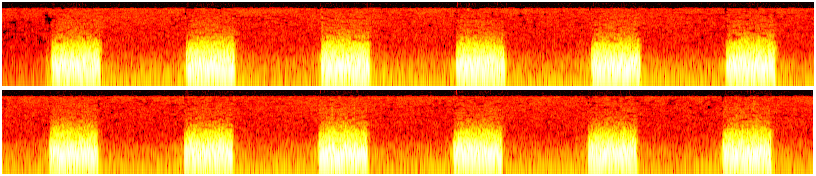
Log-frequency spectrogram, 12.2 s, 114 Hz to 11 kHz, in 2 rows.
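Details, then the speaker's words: Teaching simulation of a murmur built from a narrow frequency band around 360 cycles: regular bursts of soft hissing noise at about 59 a minute, with quiet gaps between. "u a un soplo formado tan solo por una estrecha banda de frecuencia alrededor de 360 ciclos lo denominó soplos o plante de"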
